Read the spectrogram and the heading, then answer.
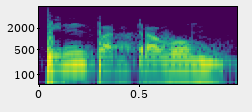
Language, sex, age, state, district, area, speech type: Tamil, male, 18-30, Tamil Nadu, Namakkal, rural, read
